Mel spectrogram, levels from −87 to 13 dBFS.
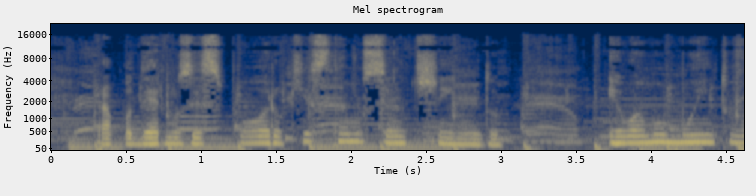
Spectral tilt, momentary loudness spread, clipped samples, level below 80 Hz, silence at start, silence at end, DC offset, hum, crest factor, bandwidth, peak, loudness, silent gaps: -4.5 dB/octave; 11 LU; under 0.1%; -36 dBFS; 0 s; 0 s; under 0.1%; none; 16 dB; 16 kHz; -6 dBFS; -22 LUFS; none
